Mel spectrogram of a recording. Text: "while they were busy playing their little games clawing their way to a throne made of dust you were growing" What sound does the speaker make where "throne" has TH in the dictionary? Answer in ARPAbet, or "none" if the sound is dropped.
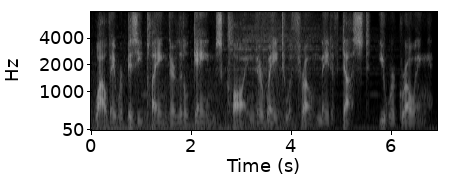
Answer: TH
